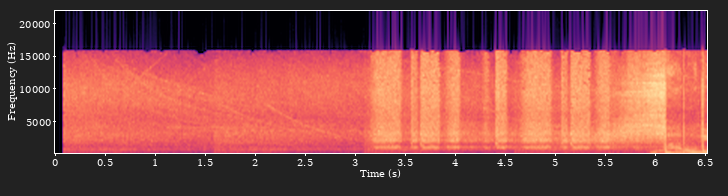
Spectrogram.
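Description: Intro of an electronic dance remix: a hissing noise sweep with falling whooshes over a soft low pulse, then from about three seconds a rhythmically chopped noise build that grows louder, leading into the drop.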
